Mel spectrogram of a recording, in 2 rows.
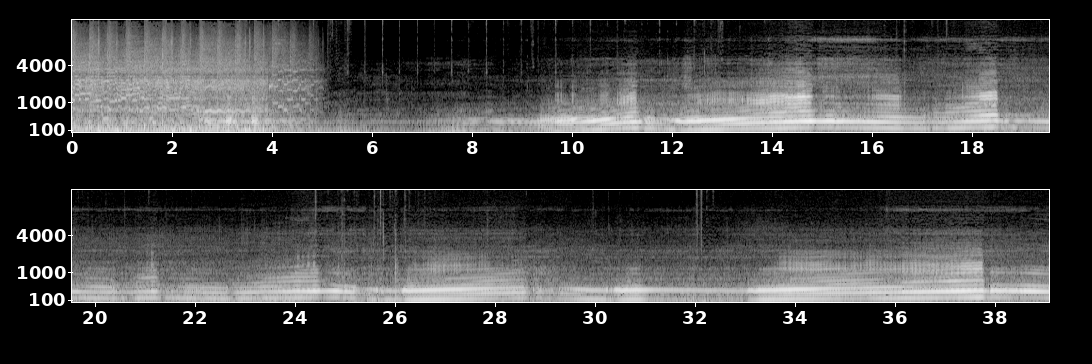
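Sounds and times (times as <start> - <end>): car engine revving through gears: 0.0 - 39.0.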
